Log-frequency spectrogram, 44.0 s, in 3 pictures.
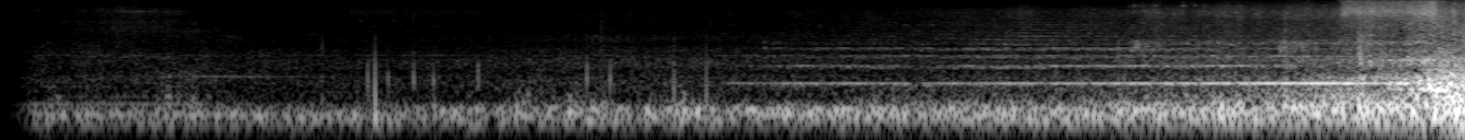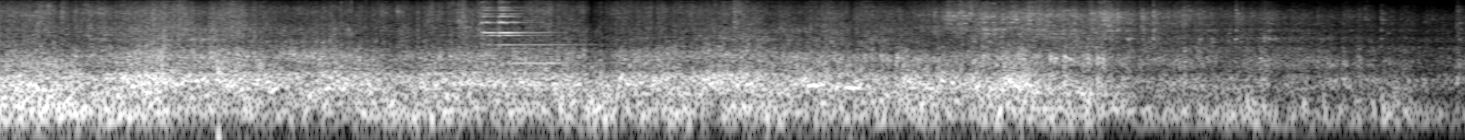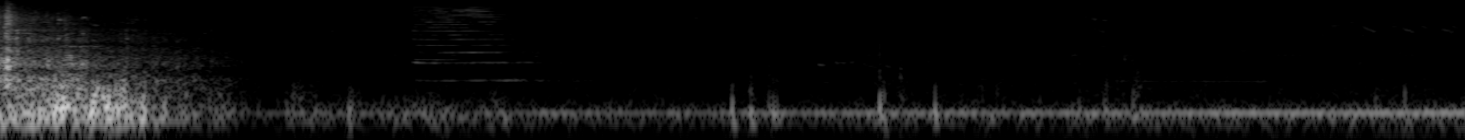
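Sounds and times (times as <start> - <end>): train rumbling past: 0.1 - 43.9
train horn: 7.1 - 14.4, 33.4 - 35.2
wheels clattering over rail joints: 11.2 - 31.8.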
